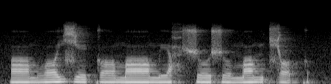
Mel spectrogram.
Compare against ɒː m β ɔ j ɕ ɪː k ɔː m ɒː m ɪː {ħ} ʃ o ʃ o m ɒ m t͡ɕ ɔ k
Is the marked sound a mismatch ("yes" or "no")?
no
